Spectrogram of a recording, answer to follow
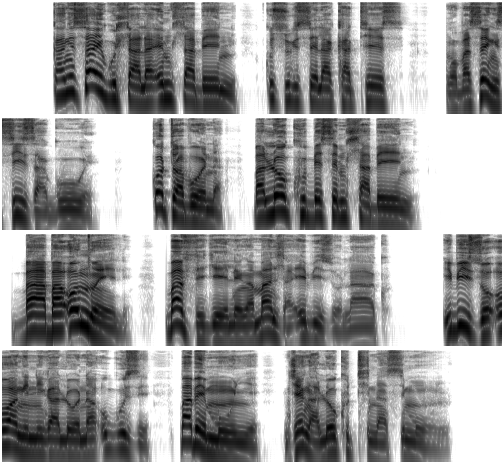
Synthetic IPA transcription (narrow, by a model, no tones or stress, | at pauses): ɣaŋisajiɣuɬalaem̩ɬaβeni | ɣusuɣisɛlakʰatʰesi̥ | ŋɔβaseŋisizaɣuːwɛ | ɣɔd̥ʱwaβɔna | βalokʰuβɛsem̩ɬaβeːni | βaβaʔɔŋ͡ǀʱwɛlɛ | βaviɣɛlɛŋamand͡ɮʱaeβizɔlaːkʰɔ̥ | iβizɔʔɔwaŋiniɣalɔnaʔuɣuzɛ | βaβemuɲɛ | nd͡ʒʱɛŋalokʰutʰinasimuːŋi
